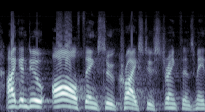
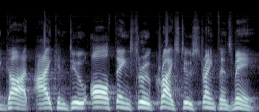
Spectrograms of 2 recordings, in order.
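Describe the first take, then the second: First: Said in the usual way. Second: Slow, firm, emphatic declaration; spoken as a faith declaration. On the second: Shown as a demonstration. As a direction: proclaim it slowly for the room to repeat. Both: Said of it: "Can you say that with me?".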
